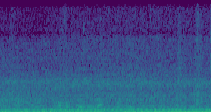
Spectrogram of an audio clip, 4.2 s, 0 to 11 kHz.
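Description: Mercedes-AMG C63 S Estate's twin-turbo V8 idling steadily through ARMYTRIX catless (decat) downpipes, with people's voices over it.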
